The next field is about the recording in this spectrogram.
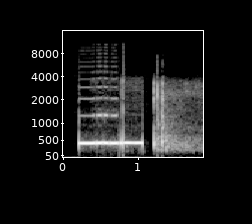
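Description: A telephone line rings while a call is put through to a hospital morgue: one steady ring tone with a click partway through, then a short gap and a burst of clattering, rustling handset noise.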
